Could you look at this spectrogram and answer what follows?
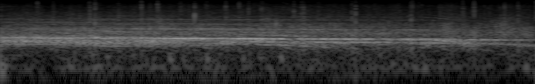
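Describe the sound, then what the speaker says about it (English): Audience applause rings out for the AV team at a furry convention dance competition, a steady distant wash of clapping with a sustained tone running underneath. "Everyone, give them a huge round of applause."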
